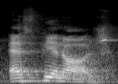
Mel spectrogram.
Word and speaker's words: espionage: इसको बोलते हैं दोस्तों, जो प्रोनाउंसिएशन होगा वो है एस्पियनाज। SP के बाद आधा है एस्पियनाज, एंड में जो ज है वो ज है, ज नहीं है, ज नहीं है, ज है।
